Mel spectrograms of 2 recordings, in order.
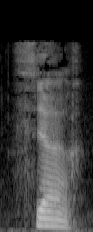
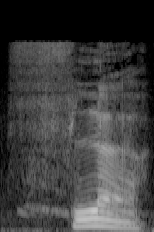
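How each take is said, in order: First: «Fieur» with a y-glide in place of the l, falling; «Fieur» said like a little child, no clear l; child's mispronunciation. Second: «fleur» with a crisp, clear fl, drawn out; «fleur» slow and distinct, falling at the end; carefully articulated. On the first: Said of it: "la reprit en articulant «fleur»". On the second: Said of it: "la reprit en articulant". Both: Acted.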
